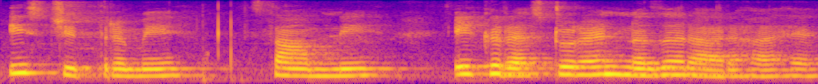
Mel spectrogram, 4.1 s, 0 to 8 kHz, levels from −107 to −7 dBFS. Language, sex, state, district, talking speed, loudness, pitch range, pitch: Hindi, female, Chandigarh, Chandigarh, 145 wpm, -17 LUFS, 200-230 Hz, 210 Hz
